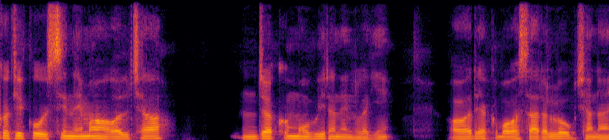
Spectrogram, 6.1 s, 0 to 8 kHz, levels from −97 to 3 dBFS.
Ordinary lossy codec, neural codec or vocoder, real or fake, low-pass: none; codec, 16 kHz, 0.8 kbps, ZipCodec; fake; none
